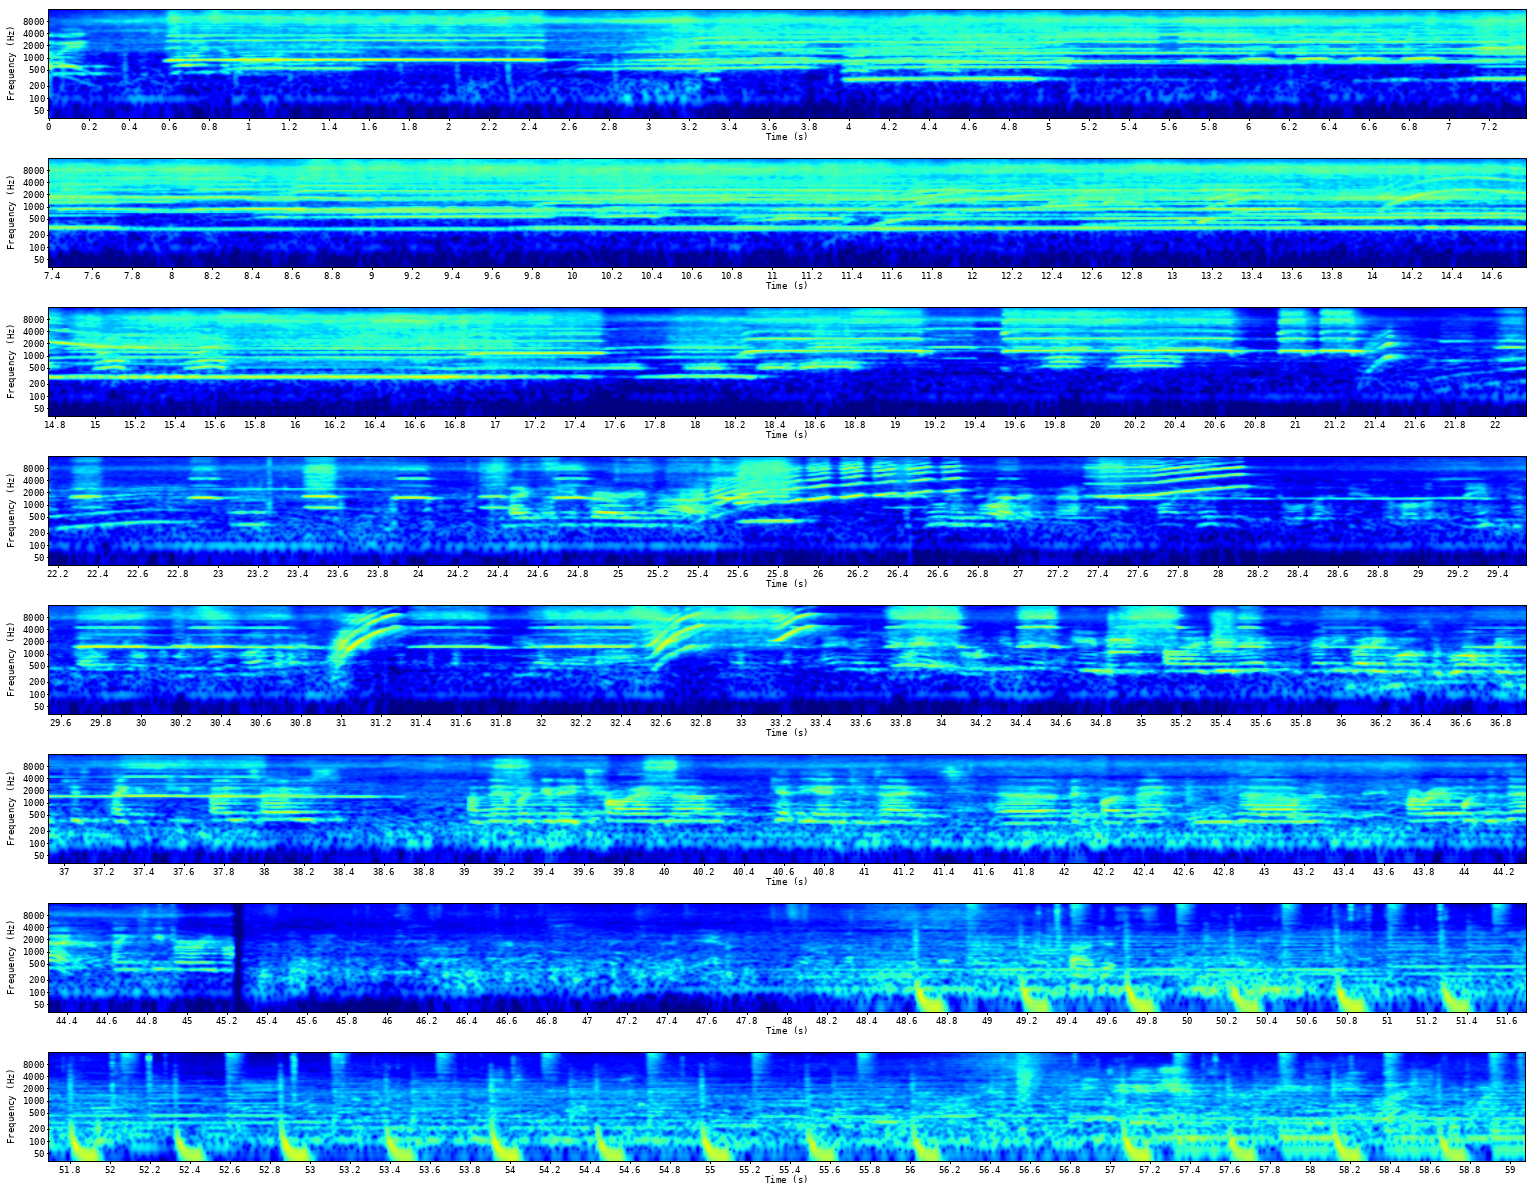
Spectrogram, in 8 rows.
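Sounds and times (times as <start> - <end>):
steam whistles: 0.0 - 45.0.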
